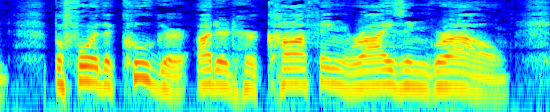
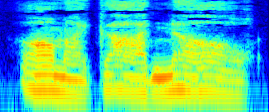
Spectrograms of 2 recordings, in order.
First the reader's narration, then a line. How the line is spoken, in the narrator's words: Billingsley whispered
